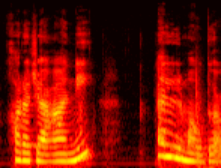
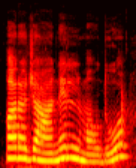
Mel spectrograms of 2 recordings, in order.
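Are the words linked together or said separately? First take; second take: separately; linked. First: Each word is said separately. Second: The words are blended smoothly together.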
